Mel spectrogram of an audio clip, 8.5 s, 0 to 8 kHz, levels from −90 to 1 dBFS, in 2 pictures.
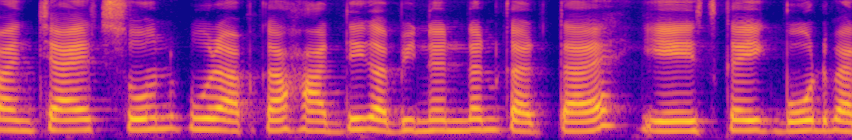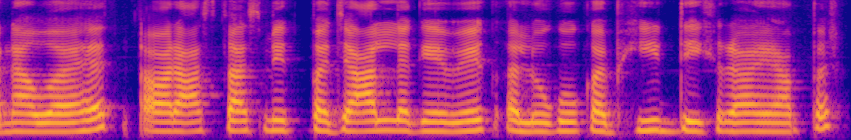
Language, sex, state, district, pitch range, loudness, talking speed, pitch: Hindi, female, Odisha, Khordha, 200-220 Hz, -15 LUFS, 195 wpm, 210 Hz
